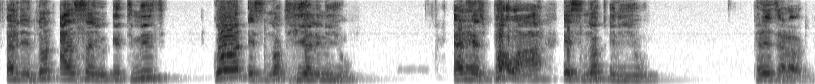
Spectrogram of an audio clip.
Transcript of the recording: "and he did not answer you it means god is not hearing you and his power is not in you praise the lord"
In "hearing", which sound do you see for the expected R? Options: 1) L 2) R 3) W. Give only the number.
1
